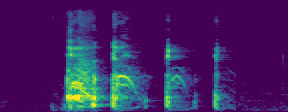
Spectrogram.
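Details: Four short, deliberate adult coughs in quick succession in a quiet room, acted to demonstrate a cough.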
